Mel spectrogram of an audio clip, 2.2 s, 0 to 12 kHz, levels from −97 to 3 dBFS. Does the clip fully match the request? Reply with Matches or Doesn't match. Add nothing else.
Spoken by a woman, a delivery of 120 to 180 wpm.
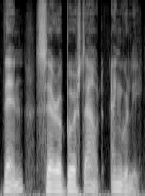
Doesn't match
